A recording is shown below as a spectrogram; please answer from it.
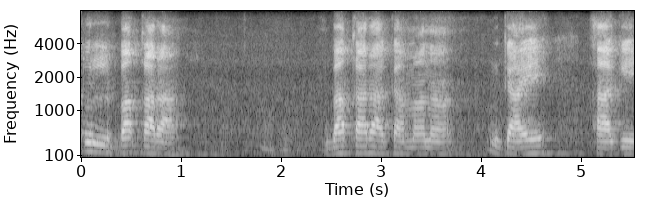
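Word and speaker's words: البقرة: ہے سورت کا نام۔ ہم اس کو یا تو قاف کے بجائے کاف کے تلفظ سے سورۃ بقرہ کہتے ہیں، تو یہ سورۃ البقرہ، بقرہ کا معنی گائے،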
